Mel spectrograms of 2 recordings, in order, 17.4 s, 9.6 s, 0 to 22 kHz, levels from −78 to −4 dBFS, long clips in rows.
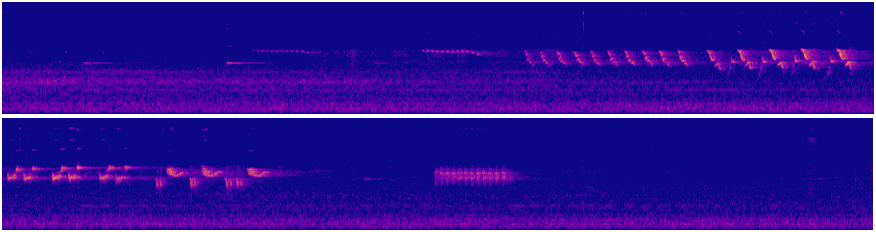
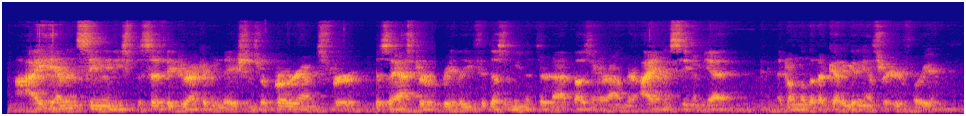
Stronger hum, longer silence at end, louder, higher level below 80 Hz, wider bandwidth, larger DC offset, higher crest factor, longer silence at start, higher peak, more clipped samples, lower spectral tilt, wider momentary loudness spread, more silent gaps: neither; about the same, 0 s vs 0 s; second, -37 LUFS vs -18 LUFS; second, -86 dBFS vs -60 dBFS; first, 15.5 kHz vs 11.5 kHz; neither; first, 28 dB vs 18 dB; about the same, 0 s vs 0.05 s; second, -16 dBFS vs -2 dBFS; neither; second, -1.5 dB/octave vs -3.5 dB/octave; first, 25 LU vs 9 LU; neither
